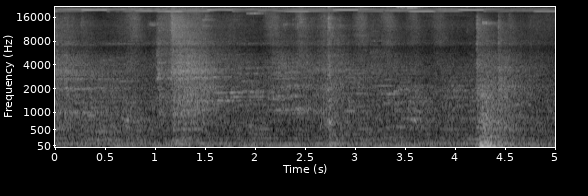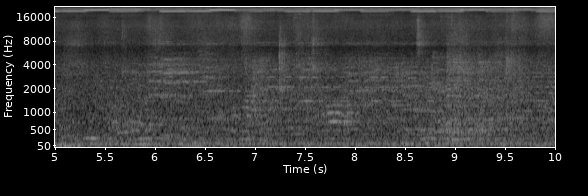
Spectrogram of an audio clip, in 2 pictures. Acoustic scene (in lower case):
cafe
